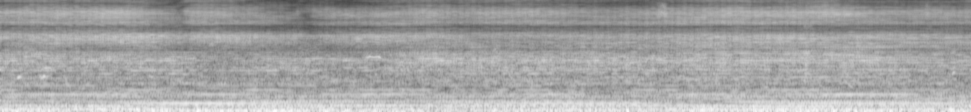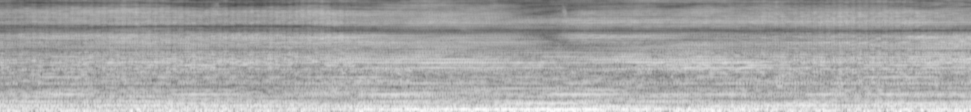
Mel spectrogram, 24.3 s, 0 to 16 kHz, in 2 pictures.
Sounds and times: crowd 0:00.0 - 0:18.8

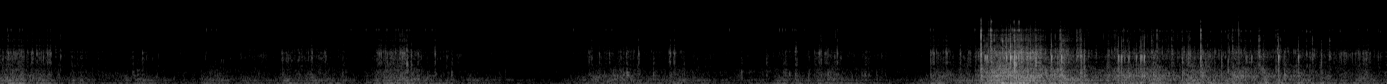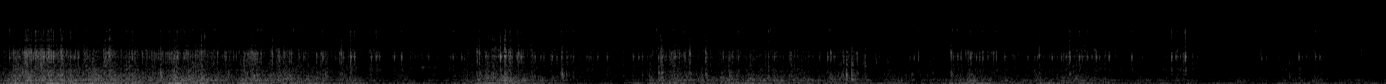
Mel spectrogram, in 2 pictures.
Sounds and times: a branch in a wind 0:07.7 - 0:17.6

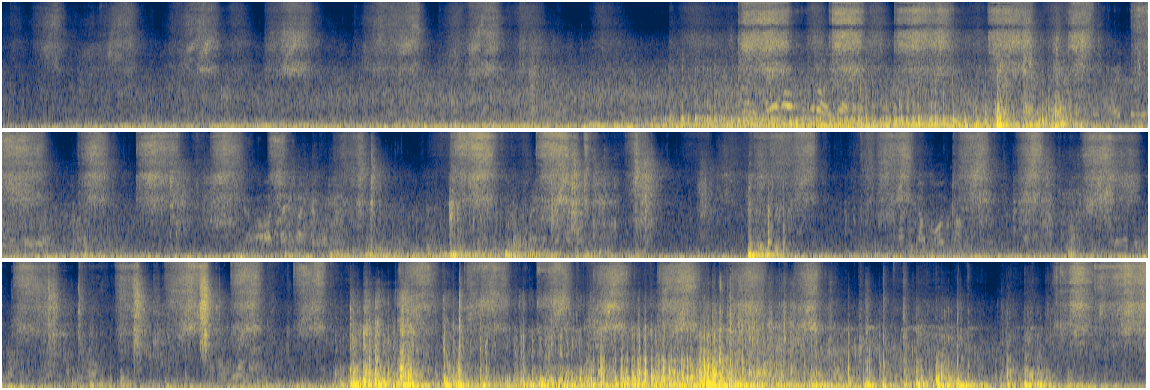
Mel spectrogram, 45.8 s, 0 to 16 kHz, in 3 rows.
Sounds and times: workers scratching resistant dirt from the streets with iron rakes 0:00.0 - 0:45.8

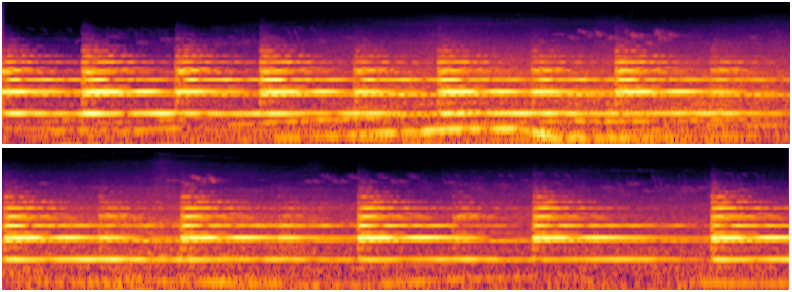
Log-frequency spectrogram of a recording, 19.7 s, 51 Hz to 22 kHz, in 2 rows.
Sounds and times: traffic 0:00.6 - 0:19.6

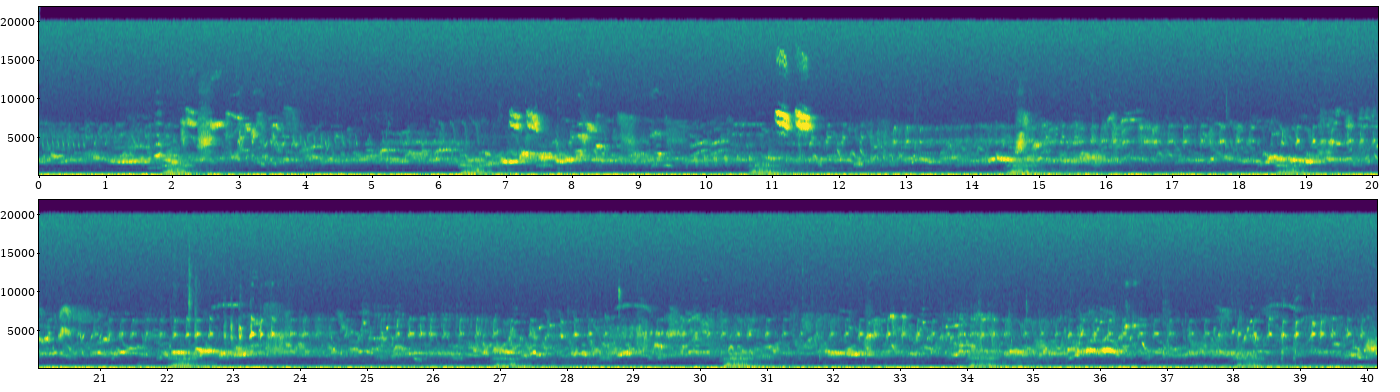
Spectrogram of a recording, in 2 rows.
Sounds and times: muntjac calls in the background 0:10.5 - 0:40.1

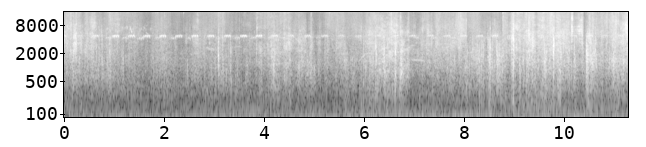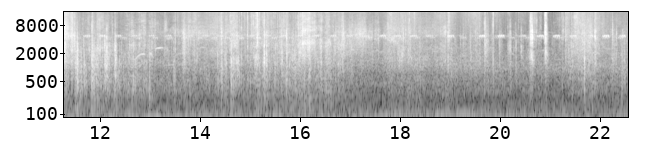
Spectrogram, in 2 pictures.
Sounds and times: wind unfolds scroll books 0:00.0 - 0:22.5

